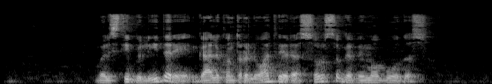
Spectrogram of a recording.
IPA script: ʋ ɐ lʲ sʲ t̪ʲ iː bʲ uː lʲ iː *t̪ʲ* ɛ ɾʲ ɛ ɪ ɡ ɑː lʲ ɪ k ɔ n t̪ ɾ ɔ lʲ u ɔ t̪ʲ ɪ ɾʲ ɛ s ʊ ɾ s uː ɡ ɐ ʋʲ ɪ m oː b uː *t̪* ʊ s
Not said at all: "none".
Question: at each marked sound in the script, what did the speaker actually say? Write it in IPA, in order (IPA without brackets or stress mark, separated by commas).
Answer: d̪ʲ, d̪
